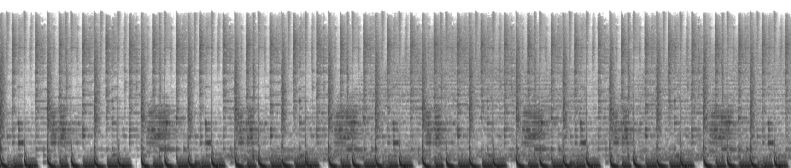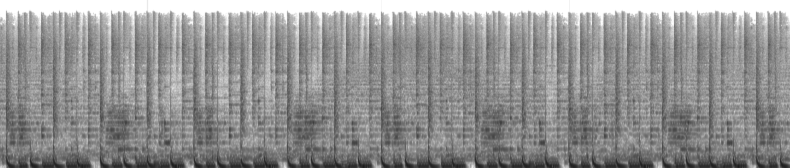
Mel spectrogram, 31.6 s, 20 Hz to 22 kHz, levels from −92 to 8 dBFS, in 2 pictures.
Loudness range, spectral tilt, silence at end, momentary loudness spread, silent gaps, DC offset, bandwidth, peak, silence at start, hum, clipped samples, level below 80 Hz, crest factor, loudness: 0 LU; -4.5 dB/octave; 0 s; 2 LU; none; under 0.1%; 17 kHz; 0 dBFS; 0 s; none; under 0.1%; -14 dBFS; 12 dB; -13 LUFS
